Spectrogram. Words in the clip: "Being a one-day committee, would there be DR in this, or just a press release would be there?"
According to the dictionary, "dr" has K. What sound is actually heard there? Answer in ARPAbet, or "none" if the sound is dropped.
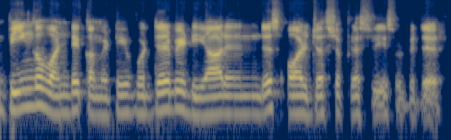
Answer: none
